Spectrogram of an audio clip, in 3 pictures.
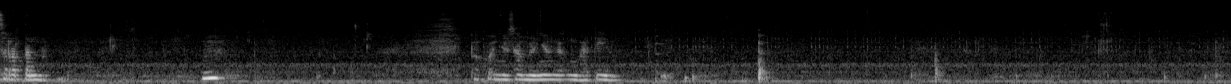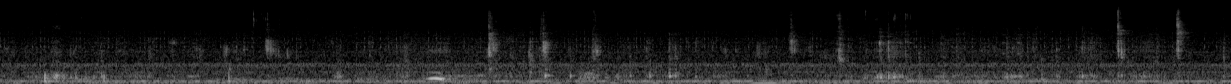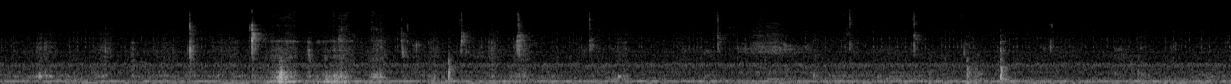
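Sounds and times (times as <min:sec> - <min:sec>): steady low hum: 0:00.0 - 0:36.9
person chewing food: 0:08.6 - 0:36.9.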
